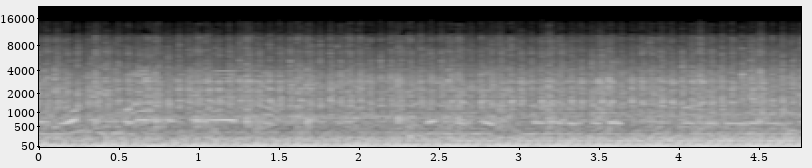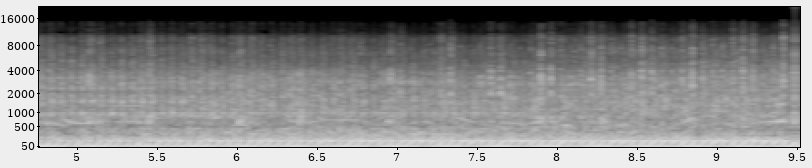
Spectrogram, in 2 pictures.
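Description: Young men talk and call out nearby outdoors.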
